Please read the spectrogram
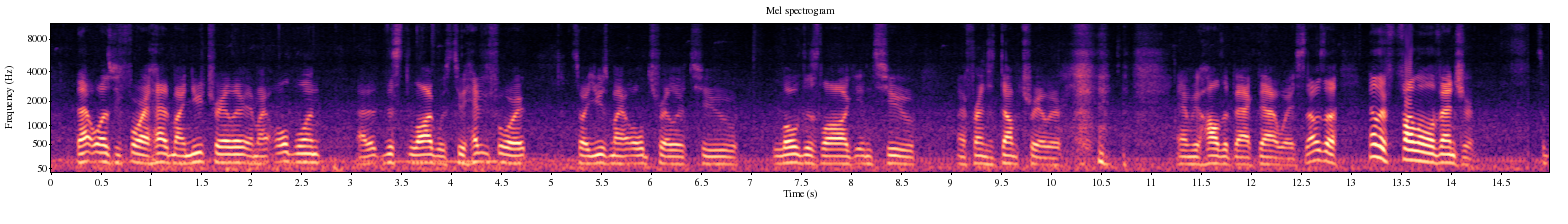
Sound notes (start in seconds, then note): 10.0 laughing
